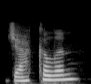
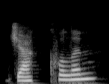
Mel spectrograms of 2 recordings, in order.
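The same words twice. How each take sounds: No difference in how they are said.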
